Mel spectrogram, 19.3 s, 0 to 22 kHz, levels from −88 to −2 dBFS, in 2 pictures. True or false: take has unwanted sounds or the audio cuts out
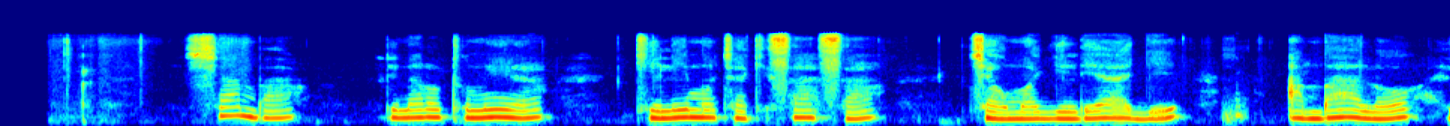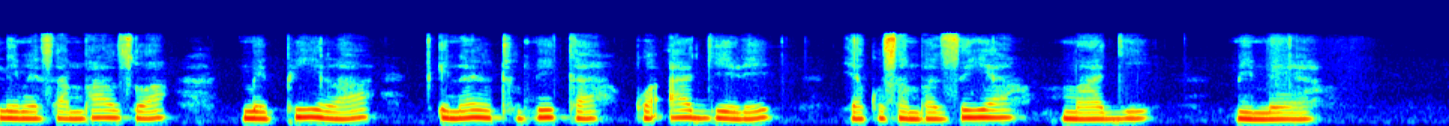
true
